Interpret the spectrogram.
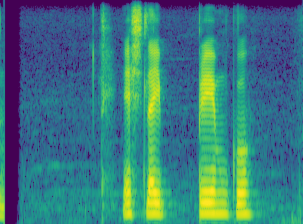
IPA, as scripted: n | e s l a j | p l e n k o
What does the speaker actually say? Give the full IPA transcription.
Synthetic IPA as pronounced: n | e s l a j | p r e m k o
